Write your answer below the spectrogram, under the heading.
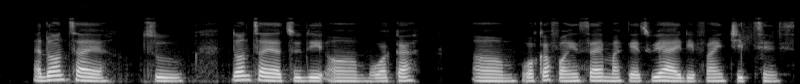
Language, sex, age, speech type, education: Nigerian Pidgin, female, 15-29, spontaneous, tertiary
